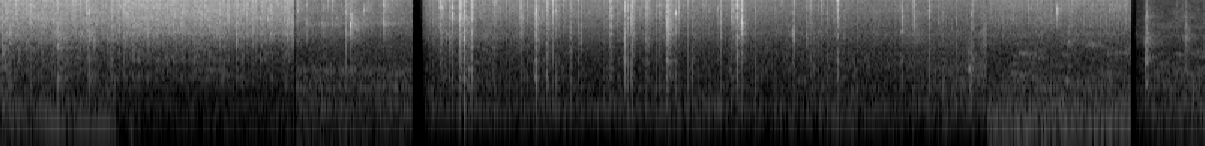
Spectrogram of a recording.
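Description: Sausage fries in oil in a pan, a close, crackling sizzle broken by stirring and scraping, with brief pauses before the hissing picks back up.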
